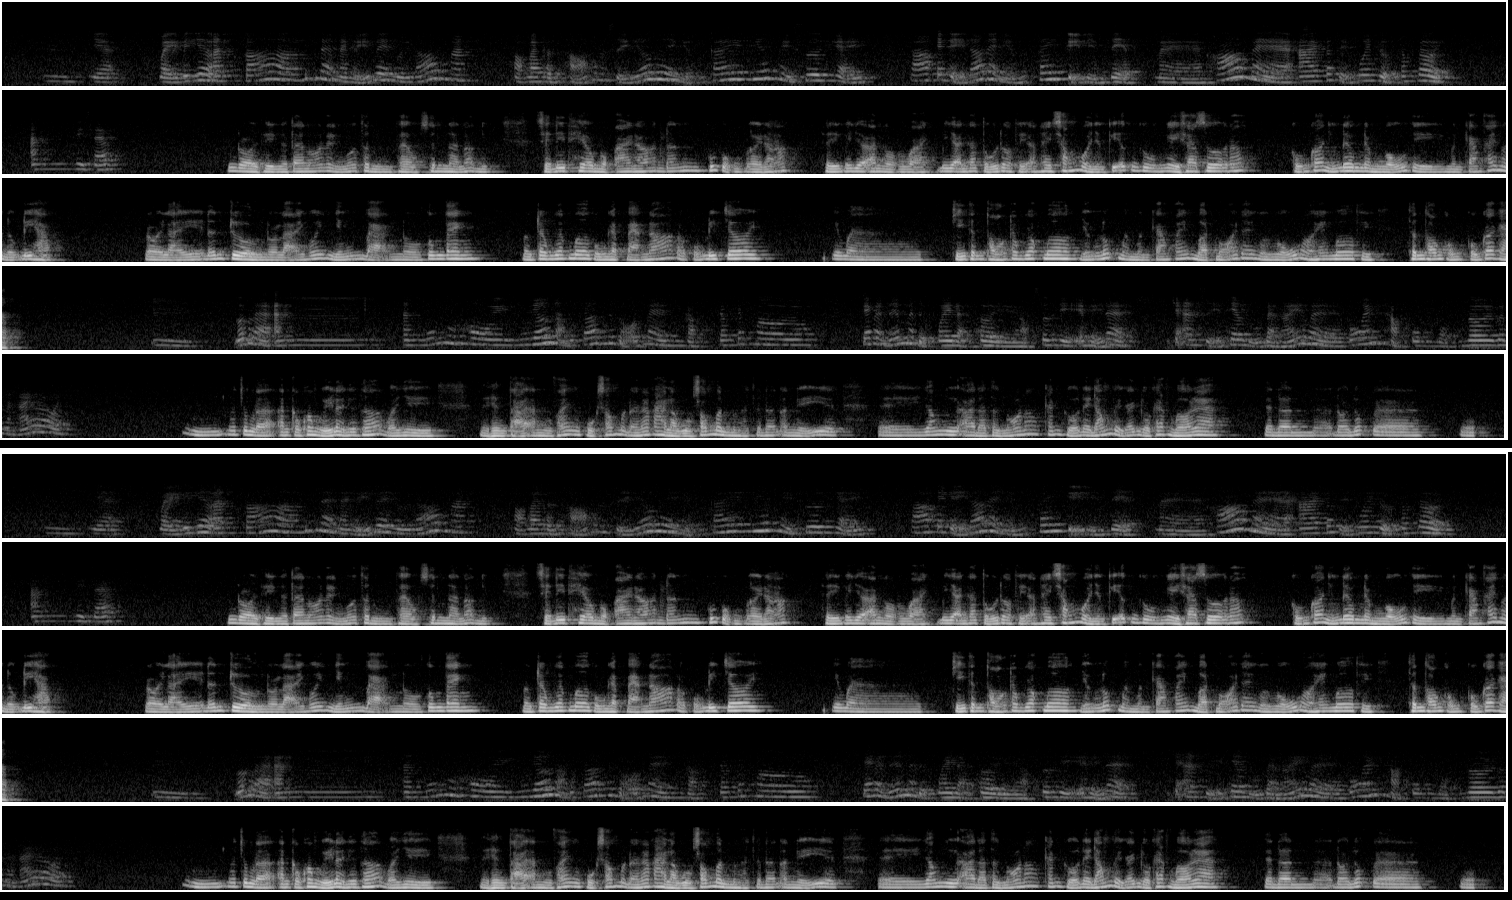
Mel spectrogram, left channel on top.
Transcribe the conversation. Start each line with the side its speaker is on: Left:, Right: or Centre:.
Left: Ừ, dạ. Vậy bây giờ anh có à, lúc nào mà nghĩ về người đó không anh? Hoặc là thỉnh thoảng mình sẽ nhớ về những cái ký ức ngày xưa như vậy. Đó, em nghĩ đó là những cái kỷ niệm đẹp mà khó mà ai có thể quên được trong đời. Anh thì sao?
Right: Đúng rồi thì người ta nói rằng mối tình thời học sinh là nó đi, sẽ đi theo một ai đó đến cuối cuộc đời đó thì bây giờ anh còn vậy bây giờ anh có tuổi rồi thì anh hay sống vào những ký ức của ngày xa xưa đó cũng có những đêm nằm ngủ thì mình cảm thấy mình được đi học rồi lại đến trường rồi lại với những bạn đồ tung tăng rồi trong giấc mơ cũng gặp bạn đó rồi cũng đi chơi nhưng mà chỉ thỉnh thoảng trong giấc mơ những lúc mà mình cảm thấy mệt mỏi đấy rồi ngủ rồi hay mơ thì thỉnh thoảng cũng cũng có gặp
Left: Ừ, rất là anh anh muốn hồi nhớ là lúc đó tới nỗi mà gặp trong giấc mơ luôn. Chắc là nếu mà được quay lại thời học sinh thì em nghĩ là chắc anh sẽ theo đuổi bạn ấy và cố gắng học cùng một nơi với bạn ấy rồi.
Right: Ừ, nói chung là anh cũng không nghĩ là như thế bởi vì hiện tại anh cũng thấy cái cuộc sống mình đã rất hài lòng cuộc sống mình mà cho nên anh nghĩ ê, giống như ai đã từng nói đó cánh cửa này đóng thì cánh cửa khác mở ra cho nên ờ, đôi lúc ờ, ừ,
